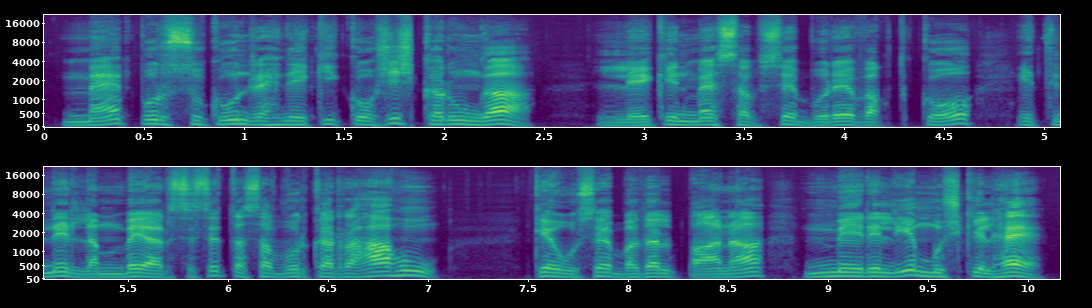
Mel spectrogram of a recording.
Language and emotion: Urdu, disgusted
